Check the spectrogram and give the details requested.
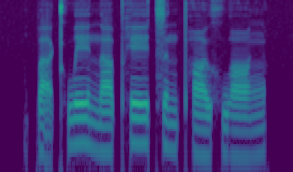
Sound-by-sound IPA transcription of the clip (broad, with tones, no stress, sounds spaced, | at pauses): p ä̰˨˩ kʰ w e˥˩ ɪ̯ n̪ ä˧˥ pʰ e˥ ɪ̯ t͡s ə˥ n pʰ ɑ˧˥ ʊ̯ x w ɑ˧˥ ŋ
